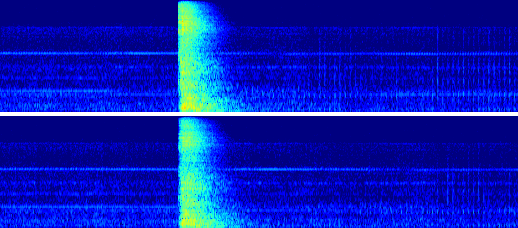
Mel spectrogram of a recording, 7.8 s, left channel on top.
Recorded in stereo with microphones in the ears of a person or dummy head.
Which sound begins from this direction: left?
A door slam, at 2.7 s.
